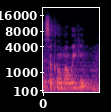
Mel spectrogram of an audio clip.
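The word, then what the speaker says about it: sukuma wiki: I could probably get Sakumaiki. Is that how you pronounce it? Sakuma Wiki.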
